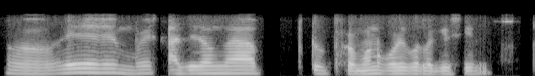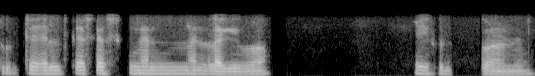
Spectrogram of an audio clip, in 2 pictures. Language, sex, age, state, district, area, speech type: Assamese, male, 18-30, Assam, Barpeta, rural, conversation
